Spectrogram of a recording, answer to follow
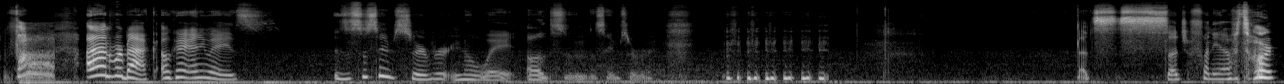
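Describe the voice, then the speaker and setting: A young woman giving casual, giggly gameplay commentary, excitable and slangy, with sudden shrieks. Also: high-pitched, slow, pauses often, slight background noise. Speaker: gamer.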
